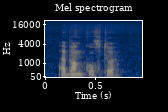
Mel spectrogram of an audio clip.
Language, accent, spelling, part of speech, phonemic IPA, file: French, France, abancourtois, adjective, /a.bɑ̃.kuʁ.twa/, LL-Q150 (fra)-abancourtois.wav
- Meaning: of Abancourt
